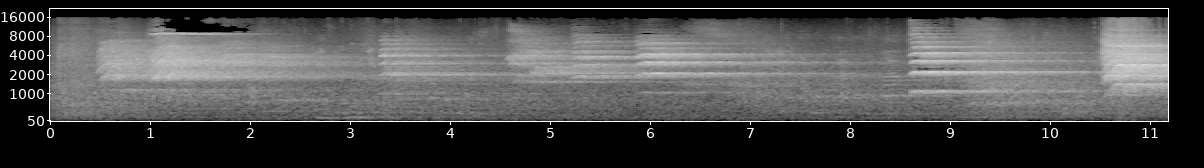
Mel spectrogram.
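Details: Captive belugas Gray and Mirai in training at Port of Nagoya Public Aquarium, 15 June 2022: a series of rich, nasal harmonic squeals and whines in repeated bursts, ending with a sudden loud cry.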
